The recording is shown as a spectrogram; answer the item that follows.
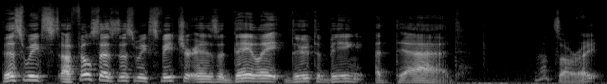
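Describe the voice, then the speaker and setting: Hosting a casual live stream, a middle-aged web tutorial maker thinks out loud and wanders from point to point, frequently saying the same things again. He speaks at a measured pace in an animated, mid-range voice.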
